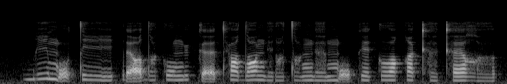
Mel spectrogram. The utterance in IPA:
b i m o̰ t i | ɾ ɛ̰ dˤ e̤ k o ŋ y k ɛ̰ tʰ y dˤ o ŋ e̤ ɾ i̤ tˤ ɛ̤ ŋ ɛ̤ m o̰ k e k ɤ q e kʰ ɛ̤ kʰ ɛ ʁ ə̤

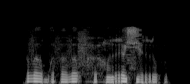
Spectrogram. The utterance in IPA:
ð ɤ b ɤ θ ɤ ð ɤ f h ɵ h õ r ɵ sʲ o r u θ

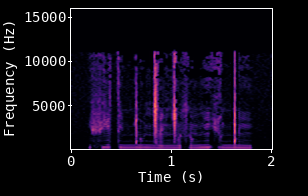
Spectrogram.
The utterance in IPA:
fʲ e t i ŋ͡ǃ u ŋ͡ǀ æ̃ ŋ͡ǀ õ s õ ŋ ĩ ç u ŋ͡ǃ ĩ

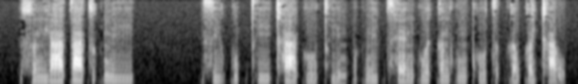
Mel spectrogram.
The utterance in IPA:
s ɵ˨ n j aː˨˥ t̪ aː˧ t͡s ʊ˥ k̚ n̪ iː˨ | s iː˨˥ kʷ ɐ˧ p̚ t̪ʰ iː˨˧ kʰ aː˨˩ k uː˨˥ t̪ʰ iː˨˩ n p ʊ˨ k̚ n̪ iː˥ p̚ t͡sʰ ɛː˧ ŋ kʷ ɛː˥ k ɐ˥ n kʷ ɪ˥ ŋ pʰ uː˧ t͡s ɐ˨ t̚ k ɐ˧ w k ɐ˨ j kʰ aː˨˩ w

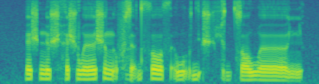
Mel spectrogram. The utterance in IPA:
e ʃ n y ʃ h ɛ ʃ w ɘː ʃ ʊ n o̰ f z ə̰ d θ o θ ə̰ w ṵ d ɾʲ ṵ ʃ ç ʊ d t͡s ɔ w əː ɲ

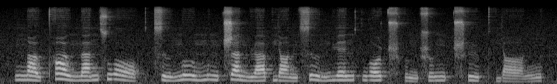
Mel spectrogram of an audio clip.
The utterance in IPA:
n̪ ɑ˨˩ ʊ̯ pʰ ɑ˥˩ ʊ̯ n̪ a˧˥ n s w ɔ˥˩ | t͡s ɹ̩˨˩ n̪ o˥˧ ʊ̯ m ʊ˥˧ ŋ ʈ͡ʂ a˥˩ n ɻ ä˧˥ p j ɑ˨˩ ŋ s ɹ̩˥˩ n̪ ɥ ɛ˥ n k w ɔ˥ ʈ͡ʂʰ ʊ˨˩ ŋ ʂ ʊ˥ ŋ ʈ͡ʂʰ ɻ̩˥˩ pʰ j ɑ˨˩˦ ŋ

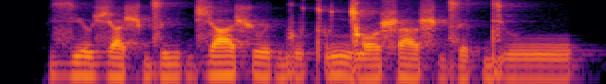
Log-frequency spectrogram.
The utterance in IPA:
zʲ e ʊ̯ ʑ aː ʃ d͡z iː ɡ ʑ aː ʃ u ɪ̯ ɡ u tʼ u ŋ͡ǀ ɔ ʂ aː ʂ d͡z e t dʲ uː

